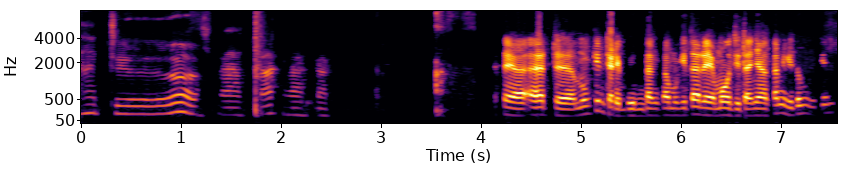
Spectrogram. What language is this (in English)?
Indonesian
